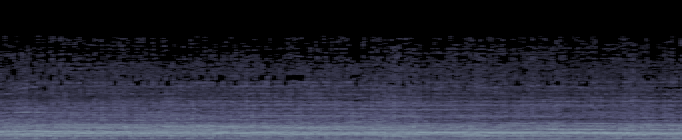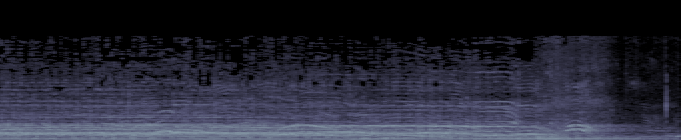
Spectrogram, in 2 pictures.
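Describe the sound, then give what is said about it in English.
An audience shouts, whoops and cheers together in a loud, sustained roar of many overlapping voices for over ten seconds before beginning to fade. “Well, lift your hands and shout like you never shouted in your life.”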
